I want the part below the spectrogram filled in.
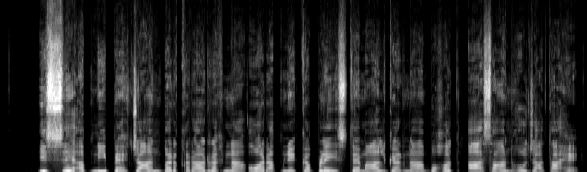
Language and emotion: Urdu, neutral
